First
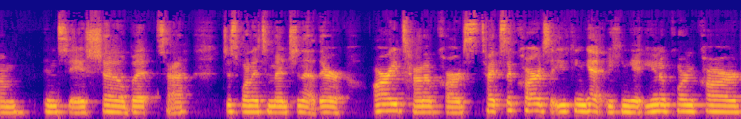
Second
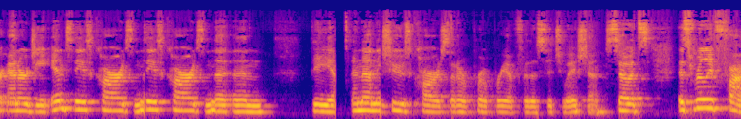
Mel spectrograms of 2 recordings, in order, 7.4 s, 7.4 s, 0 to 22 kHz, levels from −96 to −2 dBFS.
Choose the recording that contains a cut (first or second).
second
